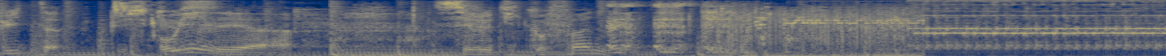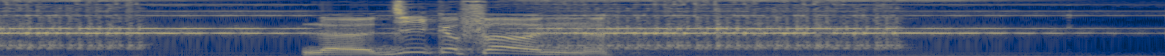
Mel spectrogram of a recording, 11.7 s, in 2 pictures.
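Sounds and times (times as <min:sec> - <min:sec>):
speech: 0:00.0 - 0:04.2, 0:07.4 - 0:09.0
telephone bell ringing: 0:04.6 - 0:11.6.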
